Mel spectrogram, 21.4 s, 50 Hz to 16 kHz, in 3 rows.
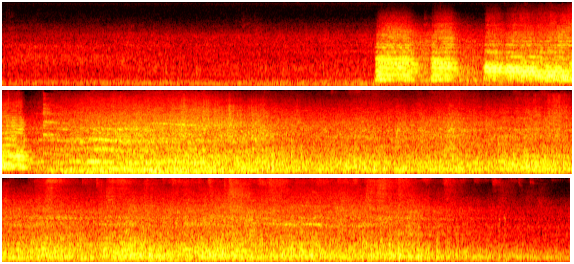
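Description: Amtrak GE P42 diesel locomotives sound their air horn in three blasts, the last the longest, as the train approaches. The locomotives then pass close by with a loud rumble, followed by Superliner passenger cars clattering over the rails, and the sound fades as the train moves away near the end.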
